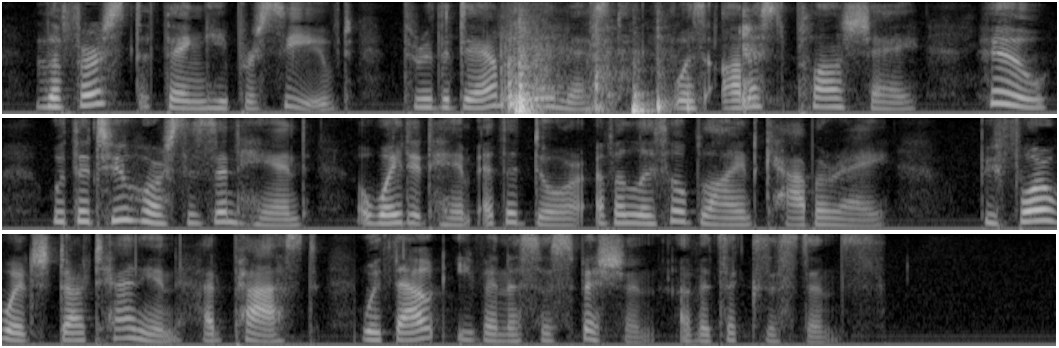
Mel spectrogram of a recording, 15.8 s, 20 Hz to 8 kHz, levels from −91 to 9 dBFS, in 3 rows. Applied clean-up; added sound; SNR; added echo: none; Thump, thud; -5 dB; none.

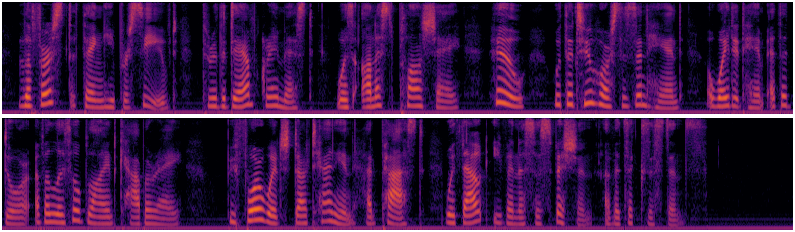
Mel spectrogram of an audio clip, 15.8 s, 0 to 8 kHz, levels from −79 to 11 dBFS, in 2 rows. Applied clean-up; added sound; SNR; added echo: none; none; none; none.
